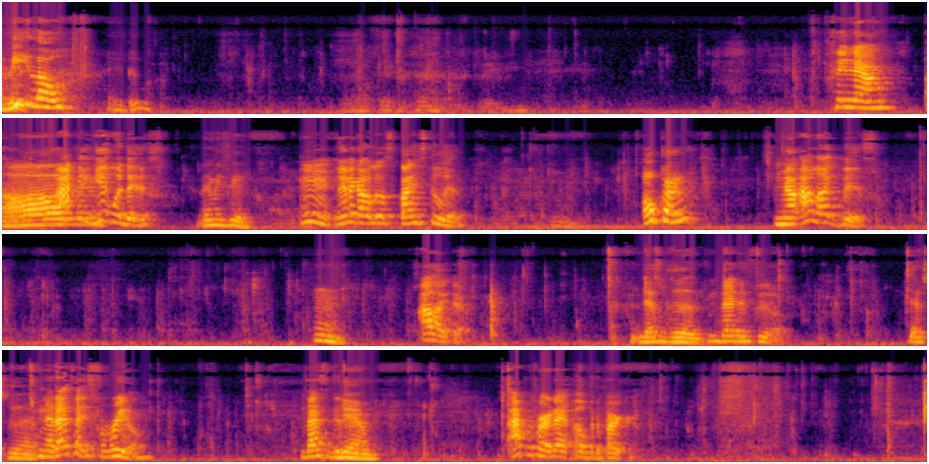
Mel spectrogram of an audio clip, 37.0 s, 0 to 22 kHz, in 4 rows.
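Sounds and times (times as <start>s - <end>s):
person chewing: 1.6s - 8.3s, 13.8s - 17.0s, 17.9s - 25.0s, 26.0s - 28.2s, 29.1s - 32.8s, 34.1s - 37.0s.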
